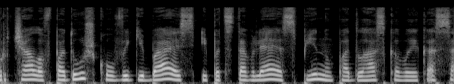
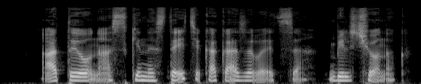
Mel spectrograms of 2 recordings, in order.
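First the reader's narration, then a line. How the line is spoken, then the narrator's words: Sudden hoarse male voice above. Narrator (Russian): прохрипел вдруг сверху мужской голос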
